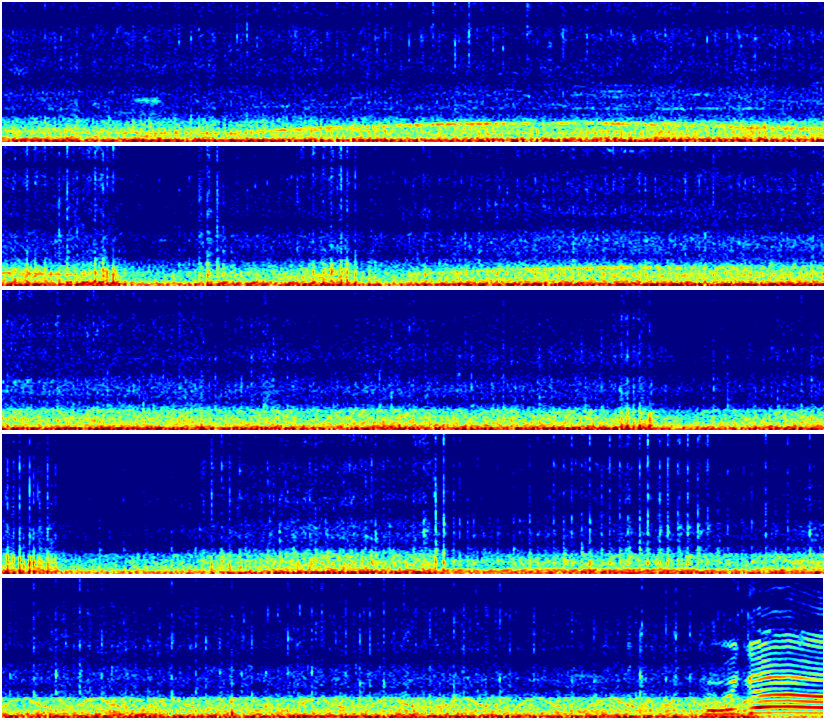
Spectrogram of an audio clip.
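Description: An emergency-vehicle siren wails, rising and falling slowly through the first several seconds, over a steady low rumble of passing motorcycle and car engines. A quick warbling siren yelp sounds right at the end.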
